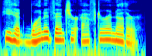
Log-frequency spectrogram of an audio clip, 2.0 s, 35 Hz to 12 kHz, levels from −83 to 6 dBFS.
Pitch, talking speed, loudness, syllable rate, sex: 180 Hz, 175 wpm, -18 LUFS, 7.1 syllables/s, female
